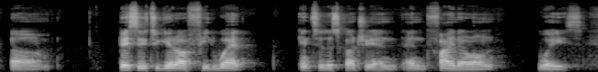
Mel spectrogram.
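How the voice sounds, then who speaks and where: The speaker is a man. He has a non-native accent. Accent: non-native English, slurred words. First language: not English. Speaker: podcast host. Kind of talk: casual chat. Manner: halting.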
